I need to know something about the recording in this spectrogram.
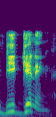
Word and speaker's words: beginning: okay one more time beginning beginning okay so this I here that's not going to have an e sound at the beginning we say yes B and then it's G beginning beginning beginning there you go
